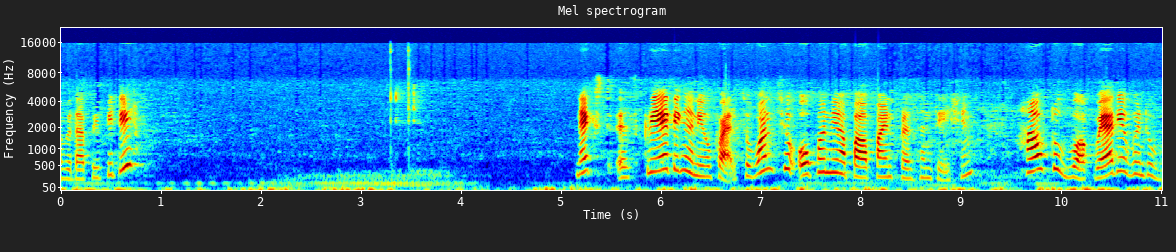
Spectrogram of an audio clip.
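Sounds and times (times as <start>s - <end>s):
low background rumble: 0.0s - 11.0s
computer mouse clicks: 3.2s - 3.7s.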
